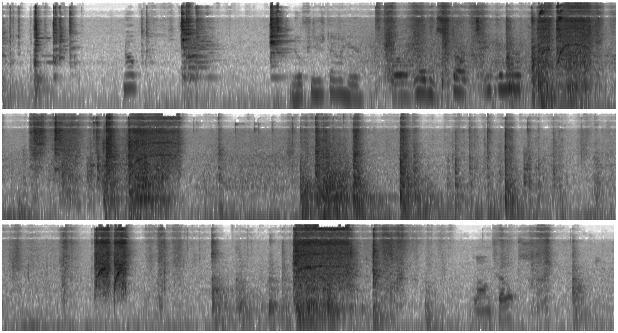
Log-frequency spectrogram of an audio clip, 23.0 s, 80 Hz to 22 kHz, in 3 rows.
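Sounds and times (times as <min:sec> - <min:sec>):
sheet metal knocks and clunks: 0:11.4 - 0:15.3, 0:18.0 - 0:19.0.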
